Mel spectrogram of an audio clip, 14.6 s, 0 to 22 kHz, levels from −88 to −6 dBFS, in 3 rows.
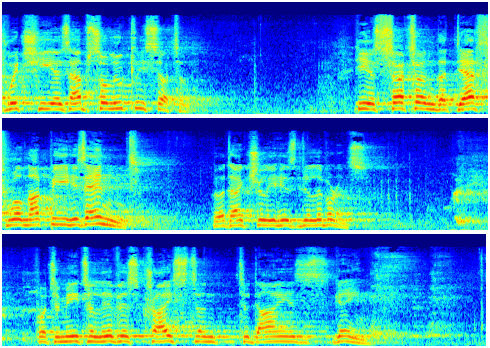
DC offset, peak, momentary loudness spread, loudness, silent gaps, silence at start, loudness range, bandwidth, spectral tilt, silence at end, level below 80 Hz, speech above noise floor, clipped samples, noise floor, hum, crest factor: under 0.1%; -6 dBFS; 17 LU; -23 LUFS; none; 0 s; 6 LU; 13.5 kHz; -4 dB/octave; 0 s; -60 dBFS; 28 dB; under 0.1%; -51 dBFS; none; 18 dB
